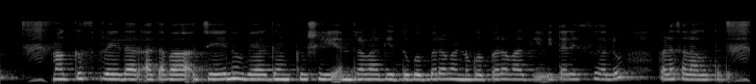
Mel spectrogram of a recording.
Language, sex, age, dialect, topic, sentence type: Kannada, female, 18-24, Coastal/Dakshin, agriculture, statement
